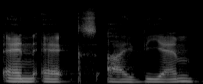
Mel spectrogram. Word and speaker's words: NXIVM: It was like Nesquik or something, but not that. It's NXIVM. So I was pretty close with Nesquik.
